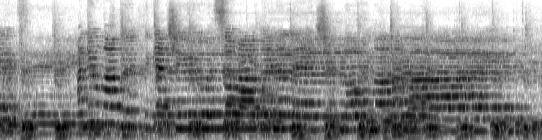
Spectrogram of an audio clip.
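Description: A mixed group of young male and female voices singing a cappella in harmony, with no instruments, holding and moving between chords.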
